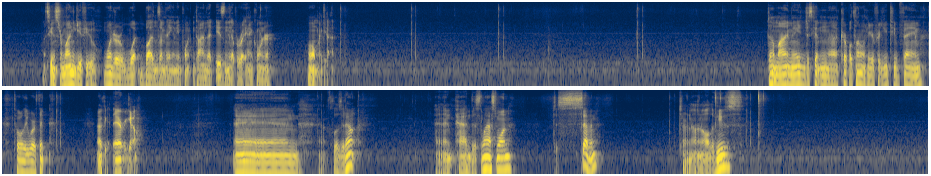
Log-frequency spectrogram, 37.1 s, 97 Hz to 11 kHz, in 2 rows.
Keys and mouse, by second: 1.2 click, 1.4 click, 3.1 click, 4.6 click, 5.3 click, 6.9 click, 8.3 click, 10.1 click, 12.9 click, 18.6 click, 19.8 click, 25.0 click, 25.8 click, 28.2 click, 29.8 7, 30.2 Return, 32.0 click, 32.9 space, 33.5 click, 33.8 space.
